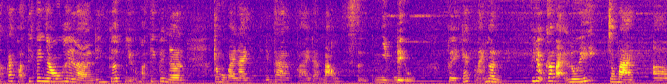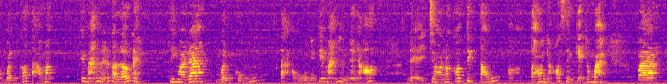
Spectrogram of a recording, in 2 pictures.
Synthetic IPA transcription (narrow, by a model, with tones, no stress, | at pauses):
kaː˦˥k̚haː˧˨t̪i˦˥ət̚və˨˦jɲa˧wɦa˧jlaː˨˩li˧ənke˦˥t̚zɨ̰˧˥hwa̰ː˧˩t̪i˦˥t̚vi˦ə˩ŋe˧˩n | t͡ɕɔ˧wŋ͡mmo˨˩t̚ɓaː˨˩jna˨˩j | t͡ɕʊ˨˦ŋ͡mt̪aː˧faː˧˩jɗaː˧˩mɓa̰ː˧˩w | sɨ̰˧˨ɲi˨˩əp̚ɗḭ˧˨əw | ve˨˩kaː˦˥k̚ma̰ː˧˥˨nhï˨˩ŋ̟ | vi˨˦zṵ˧˨kaː˦˥k̚ɓa̰ː˧˨nlu˧ʔi˨˦ | t͡ɕɔ˧wŋ͡mɓaː˧˩j | ʔəː˨˩mï˨˩ŋ̟kɔ˨˦t̪a̰ː˧˨wma˦˥t̚ | kaː˨˦jma̰ː˧˥nhi̟˨˩zə˦˥t̚laː˨˩ləː˨˦nːɛ˨˩ | t̪ʰi˨˩ŋwaː˨˩jzaː˧ | mï˨˩ŋ̟kʊ̰˧˥ŋ͡m | t̪a̰ː˧˨wɲɨ̰˧˥ŋkaː˨˦jma̰ː˧˥nhï˨˩ŋ̟ɲɔ̰˧˩ɲɔ̰˧˩˥ | ɗe˧˩t͡ɕɔ˧nɔ˨˦kɔ˨˦t̪i˦˥ət̚t̪ə˨˦wʔt̪ɔ˧ɲɔ˧˩˥sɛ˧mkɛ˧˩t͡ɕɔ˧wŋ͡mɓaː˧j | vaː˨˩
